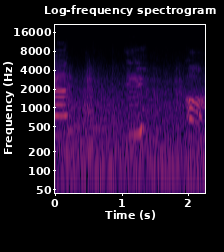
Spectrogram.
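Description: A woman's voice counting aloud in Mandarin for a stretching exercise, short counts about a second apart, over a steady outdoor background hiss.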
